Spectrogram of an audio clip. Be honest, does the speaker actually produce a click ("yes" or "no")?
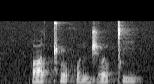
yes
